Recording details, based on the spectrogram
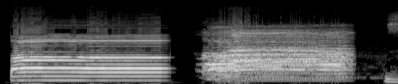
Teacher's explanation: زبان کی نوک کو اوپر سامنے والے دانتوں کی جڑ کے ساتھ ملانے سے تا ادا ہوگی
